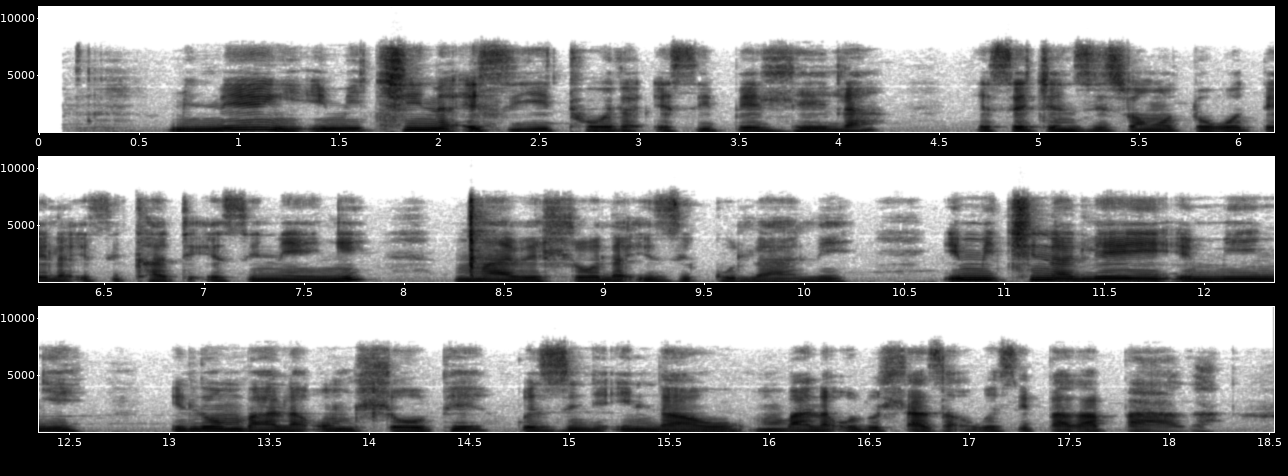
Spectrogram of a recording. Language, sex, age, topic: North Ndebele, male, 25-35, health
